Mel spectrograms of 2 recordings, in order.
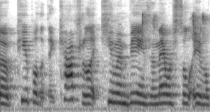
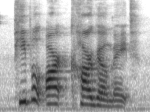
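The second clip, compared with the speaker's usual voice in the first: put-on pirate accent laid on as thick as possible; 4 dB louder than usual. Telling a slaver to his face, pointing at his nose: most piratish accent possible. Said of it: "in the most piratish accent I can".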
